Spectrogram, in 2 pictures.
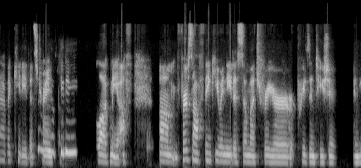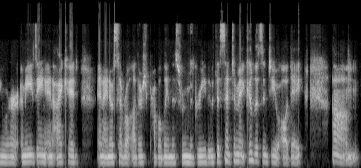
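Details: Adult speaker; typical speech.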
